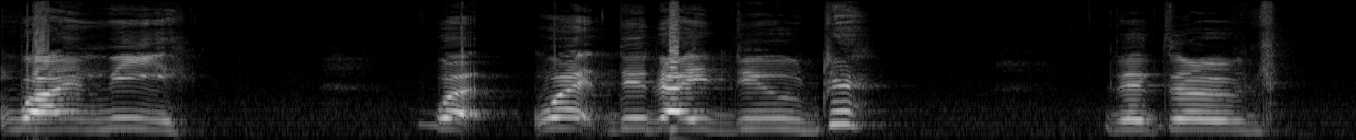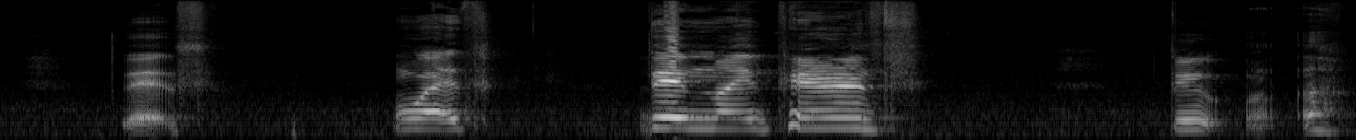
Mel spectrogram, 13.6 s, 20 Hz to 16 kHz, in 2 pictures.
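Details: Dysarthria from cerebral palsy present since birth in a 46-year-old woman who uses a wheelchair.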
